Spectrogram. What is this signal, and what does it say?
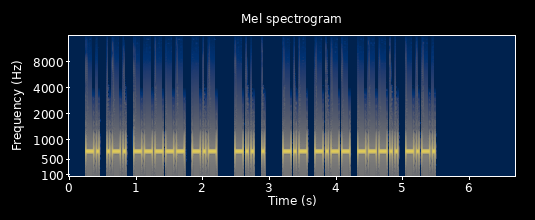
Morse code, heard as a keyed tone, about 30 wpm, 700 Hz. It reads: NR0K DE KY8C
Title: USA Callsign DE Callsign - 4 Characters - 30wpm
